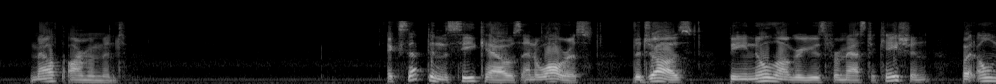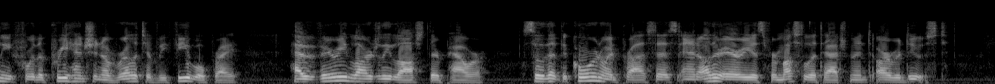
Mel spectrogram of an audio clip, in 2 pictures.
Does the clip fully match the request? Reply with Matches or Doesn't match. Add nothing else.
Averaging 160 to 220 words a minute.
Doesn't match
